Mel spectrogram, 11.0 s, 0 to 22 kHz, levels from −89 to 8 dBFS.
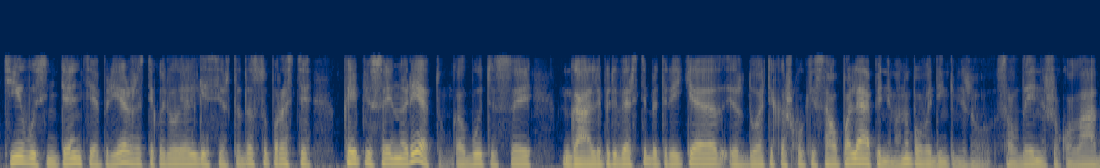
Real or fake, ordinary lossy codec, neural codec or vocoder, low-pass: real; Opus, 64 kbps; none; 5.4 kHz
